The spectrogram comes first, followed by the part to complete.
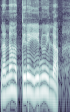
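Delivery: ordinary delivery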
